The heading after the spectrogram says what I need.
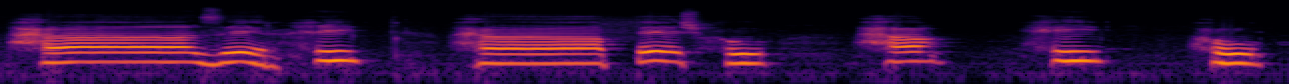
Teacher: ہا آپ نے حلق کے درمیان والے حصے سے نکالنا ہے باریک کرتے ہوئے۔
